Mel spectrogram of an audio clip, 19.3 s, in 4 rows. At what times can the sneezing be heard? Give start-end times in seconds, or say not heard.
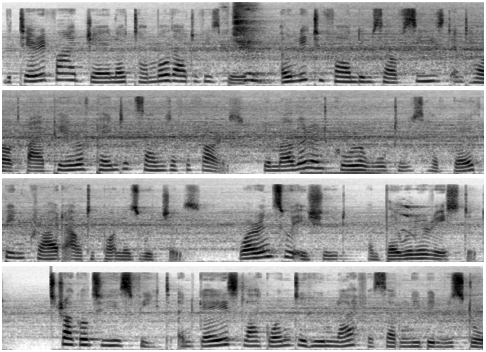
2.1-2.6, 7.8-8.7, 13.6-14.0.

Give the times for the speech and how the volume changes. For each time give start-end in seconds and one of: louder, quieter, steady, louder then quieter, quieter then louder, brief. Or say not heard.
0.0-19.2 steady.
